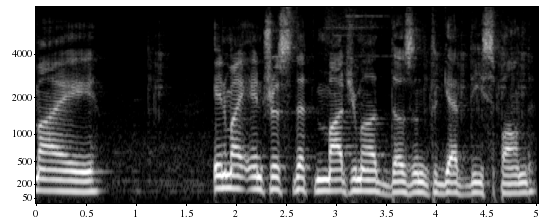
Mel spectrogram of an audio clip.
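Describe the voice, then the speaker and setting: A man at a medium pitch and fairly slow pace, lively intonation, music in the background. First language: Hebrew. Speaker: gaming streamer. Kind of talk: live gameplay commentary with chat. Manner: casual, conversational.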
